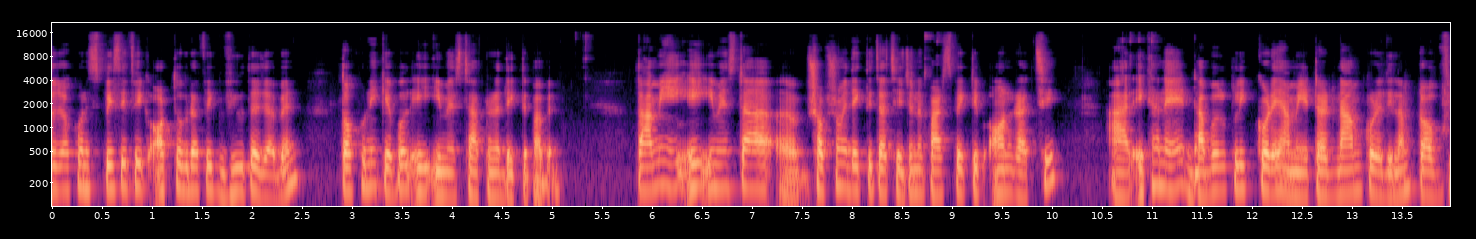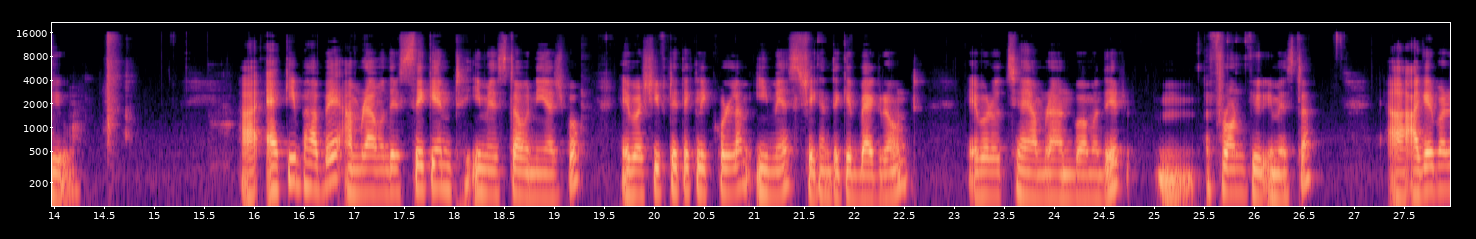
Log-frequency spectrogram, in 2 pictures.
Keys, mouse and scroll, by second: 0.5 KP_7, 2.6-3.0 scroll up 1, 3.0-3.6 scroll down 1, 3.6-8.2 shift+middle drag, 8.6 click, 10.8-13.8 drag, 16.0-19.0 middle drag, 19.4 shift+a, 26.4-27.9 middle drag.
